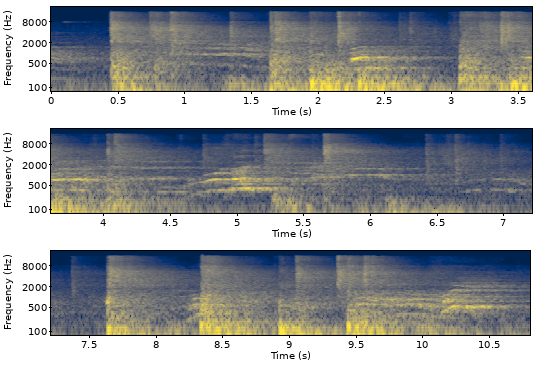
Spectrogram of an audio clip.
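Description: Kendo sparring: repeated sharp cracks of bamboo shinai striking armour and the thuds of stamping feet on a wooden dojo floor, coming at irregular intervals about a dozen times, mixed with short shouted kiai.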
